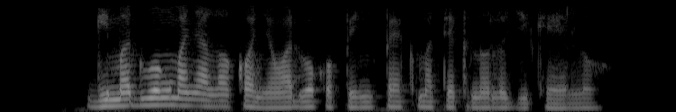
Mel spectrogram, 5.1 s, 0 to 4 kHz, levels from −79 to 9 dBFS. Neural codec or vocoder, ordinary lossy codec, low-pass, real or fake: none; MP3, 24 kbps; 3.6 kHz; real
